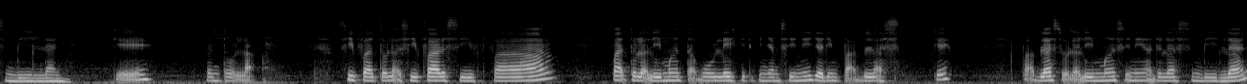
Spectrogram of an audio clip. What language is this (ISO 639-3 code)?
msa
